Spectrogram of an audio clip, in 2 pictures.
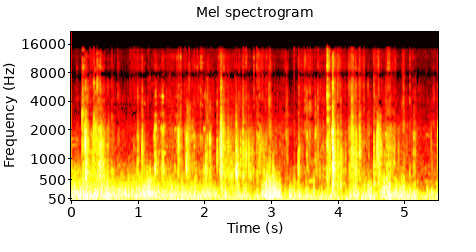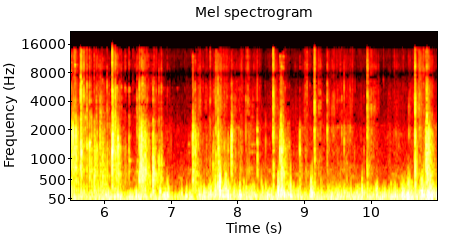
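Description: Loose rocks clacking and knocking against one another as they are picked up, moved and set down by hand, in irregular knocks a few times a second, with a low rumble underneath.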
